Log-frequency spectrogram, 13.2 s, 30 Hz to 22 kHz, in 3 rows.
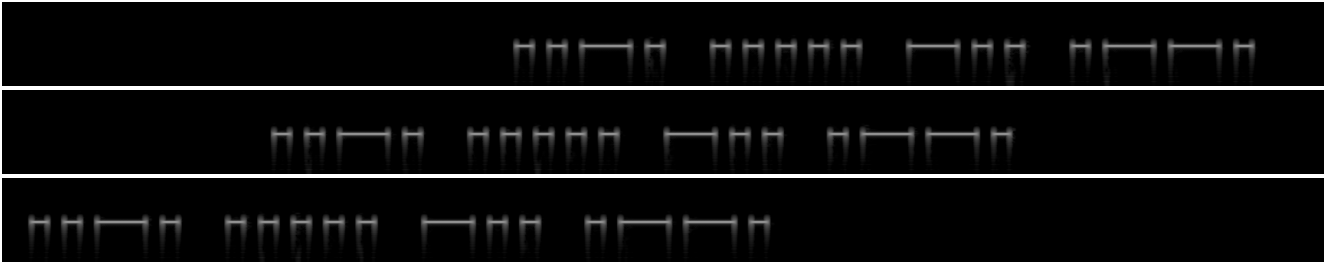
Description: Morse code, heard as a keyed tone, about 22 wpm, 700 Hz. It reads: F5DP F5DP F5DP
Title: DXCC-100 Call Signs - 4 Characters - Repeated 3x - 22wpm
